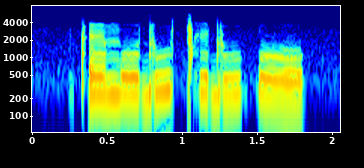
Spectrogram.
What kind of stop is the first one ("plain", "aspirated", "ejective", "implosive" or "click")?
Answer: ejective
